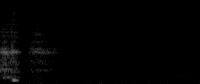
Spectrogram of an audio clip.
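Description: A woman's soft, breathy sigh in two short puffs within the first half second.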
